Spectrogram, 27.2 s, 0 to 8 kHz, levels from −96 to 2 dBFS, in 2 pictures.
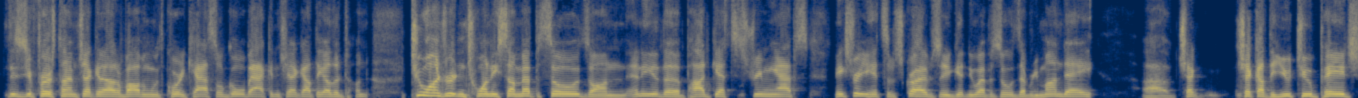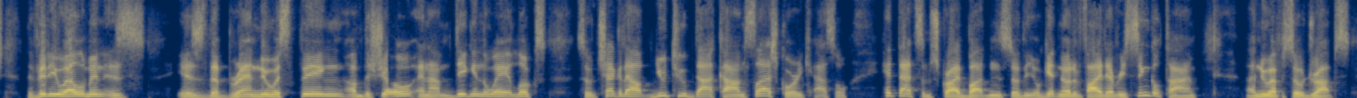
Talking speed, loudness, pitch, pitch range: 205 wpm, -19 LUFS, 165 Hz, 145-180 Hz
